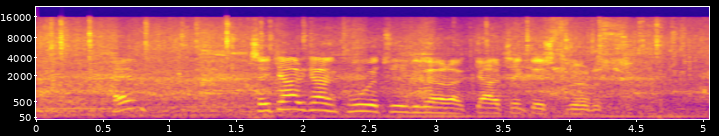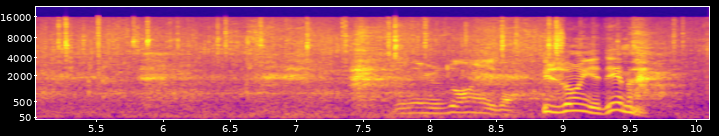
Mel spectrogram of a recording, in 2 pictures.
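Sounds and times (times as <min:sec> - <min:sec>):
bicycle tyre noise: 0:00.0 - 0:10.0.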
